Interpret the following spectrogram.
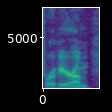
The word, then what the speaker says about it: Rohirrim: Easiest way to pronounce Rohirrim is to neigh like a Rohirrim horsey.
